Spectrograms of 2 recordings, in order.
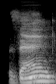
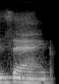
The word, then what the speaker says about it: Zhang: Zhang, is it the right? How you pronounce it? Zhang, you got it, man.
